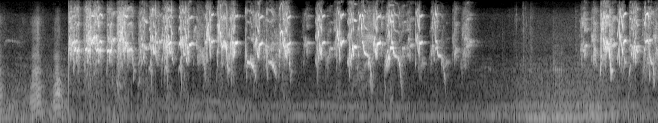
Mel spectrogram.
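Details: Javan myna female calling a male: dense bursts of harsh, chattering and squawky notes with high whistled accents, rapid and irregular, pausing briefly near the end before resuming.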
